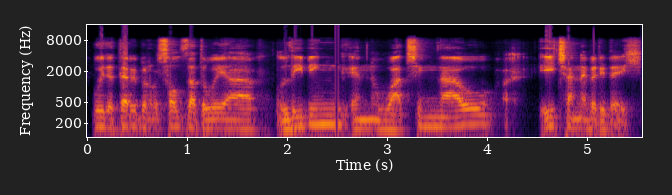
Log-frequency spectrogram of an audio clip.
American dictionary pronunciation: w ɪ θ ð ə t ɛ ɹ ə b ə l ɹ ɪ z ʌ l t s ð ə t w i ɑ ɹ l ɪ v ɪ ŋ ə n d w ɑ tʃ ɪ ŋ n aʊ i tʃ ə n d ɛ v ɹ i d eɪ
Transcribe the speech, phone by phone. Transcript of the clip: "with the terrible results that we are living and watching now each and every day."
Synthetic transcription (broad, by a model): w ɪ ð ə t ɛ ɹ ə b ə l ɹ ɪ s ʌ l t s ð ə t w i ɑ ɹ l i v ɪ ŋ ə n w ɑ tʃ ɪ ŋ n aʊ i tʃ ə n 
